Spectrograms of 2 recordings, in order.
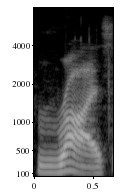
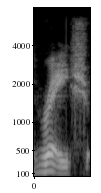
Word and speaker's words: Ra's: So in Arabic, it's pronounced as Roz, and in Hebrew, it's pronounced as Raish or Rosh.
